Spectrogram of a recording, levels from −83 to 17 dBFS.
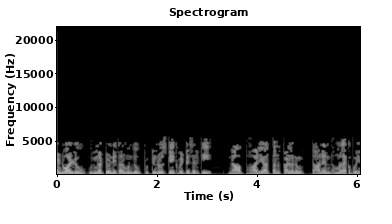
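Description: MP3 compression damage runs through the whole clip. Everything above about 5.6 kHz is missing, which points to a very low bitrate, around 16 kbps, at which the encoder likely dropped the treble to save bits. The speech sounds muffled and dull. With so few bits, weak frequency components flicker in and out between frames, giving heavy watery, swirling artefacts, metallic chirps on s sounds, and smeared consonant attacks.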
